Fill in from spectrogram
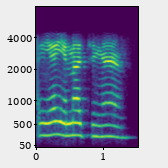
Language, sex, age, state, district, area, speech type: Tamil, female, 18-30, Tamil Nadu, Erode, rural, conversation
